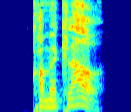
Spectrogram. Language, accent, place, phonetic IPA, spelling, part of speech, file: German, Germany, Berlin, [ˌkɔmə ˈklaːɐ̯], komme klar, verb, De-komme klar.ogg
- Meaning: inflection of klarkommen: 1. first-person singular present 2. first/third-person singular subjunctive I 3. singular imperative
